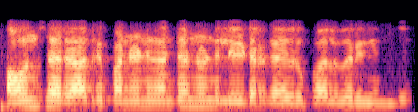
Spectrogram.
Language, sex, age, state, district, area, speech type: Telugu, male, 18-30, Telangana, Medak, rural, conversation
